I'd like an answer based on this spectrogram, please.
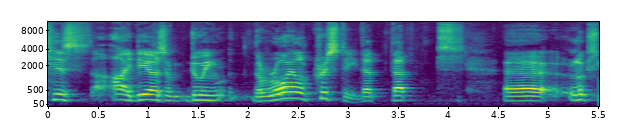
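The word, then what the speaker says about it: Reuel: ideas of doing the Royal Christie. That looks like, Dr. Fritz Rule it looks like, but it's pronounced Royal. So we have the Royale, people say sometimes, but it's really Fritz Royal's Christie's.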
